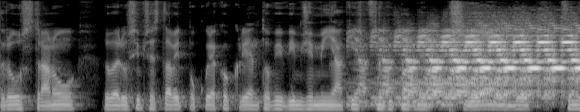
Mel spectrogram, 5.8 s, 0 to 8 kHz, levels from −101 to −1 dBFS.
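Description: From 3.46 s to the end, a feedback howl builds: the loop between a microphone and loudspeaker sharing the room gains level each pass, narrowing to a tone around 1 kHz that climbs to about 16 dB above the speech, with repeats coming round roughly every fifth of a second. Unlike an echo, its repeats grow rather than fade.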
